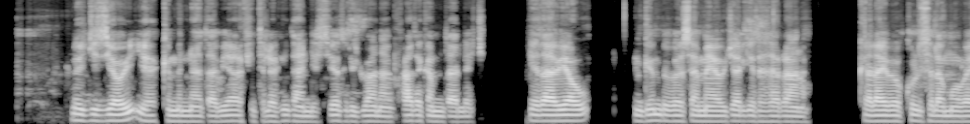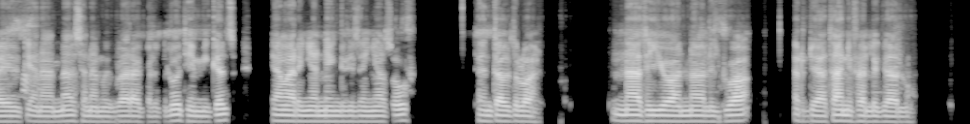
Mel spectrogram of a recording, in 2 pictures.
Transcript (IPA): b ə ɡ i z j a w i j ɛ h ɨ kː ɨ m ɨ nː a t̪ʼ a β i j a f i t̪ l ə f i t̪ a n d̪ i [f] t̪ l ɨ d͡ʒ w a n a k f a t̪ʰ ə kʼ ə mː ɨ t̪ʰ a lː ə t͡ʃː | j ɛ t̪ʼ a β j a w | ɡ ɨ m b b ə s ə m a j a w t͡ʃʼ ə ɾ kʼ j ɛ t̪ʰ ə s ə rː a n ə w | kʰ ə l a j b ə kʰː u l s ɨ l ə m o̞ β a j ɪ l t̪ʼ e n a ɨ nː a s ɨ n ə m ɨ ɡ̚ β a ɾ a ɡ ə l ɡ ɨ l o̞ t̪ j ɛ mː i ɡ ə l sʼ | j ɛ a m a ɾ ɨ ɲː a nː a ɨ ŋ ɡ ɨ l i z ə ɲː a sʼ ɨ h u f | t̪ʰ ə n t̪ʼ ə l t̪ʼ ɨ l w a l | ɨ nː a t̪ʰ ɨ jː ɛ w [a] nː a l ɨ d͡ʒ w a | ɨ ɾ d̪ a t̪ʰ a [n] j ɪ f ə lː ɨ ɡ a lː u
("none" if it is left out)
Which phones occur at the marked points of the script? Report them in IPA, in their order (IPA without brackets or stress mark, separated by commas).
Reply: s, a, n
